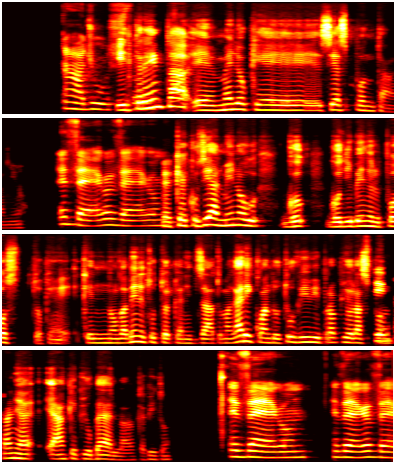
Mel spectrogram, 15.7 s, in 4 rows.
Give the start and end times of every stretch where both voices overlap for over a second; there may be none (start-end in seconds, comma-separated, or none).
none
